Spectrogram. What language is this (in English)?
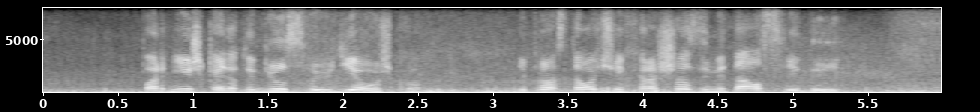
Russian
